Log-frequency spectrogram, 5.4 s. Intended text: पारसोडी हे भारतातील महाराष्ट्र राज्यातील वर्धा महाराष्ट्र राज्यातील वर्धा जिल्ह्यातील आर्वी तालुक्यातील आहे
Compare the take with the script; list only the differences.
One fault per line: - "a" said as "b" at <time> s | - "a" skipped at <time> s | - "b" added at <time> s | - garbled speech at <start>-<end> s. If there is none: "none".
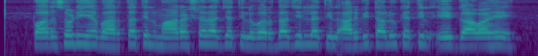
- "महाराष्ट्र राज्यातील वर्धा" skipped at 2.9 s
- "एक गाव" added at 4.4 s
